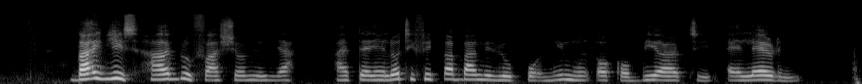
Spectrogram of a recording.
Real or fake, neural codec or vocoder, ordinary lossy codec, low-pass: fake; codec, 16 kHz in and 24 kHz out, 0.6 kbps, FocalCodec, streaming, 2048 codes; none; 10.8 kHz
